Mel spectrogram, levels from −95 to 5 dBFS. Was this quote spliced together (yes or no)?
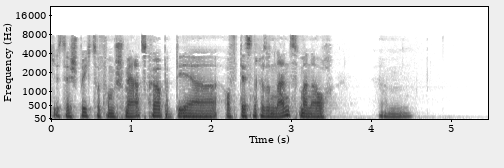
yes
